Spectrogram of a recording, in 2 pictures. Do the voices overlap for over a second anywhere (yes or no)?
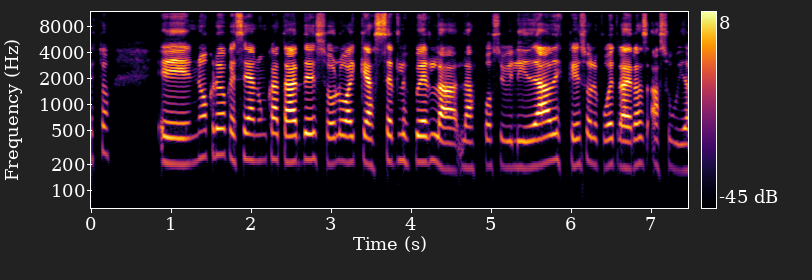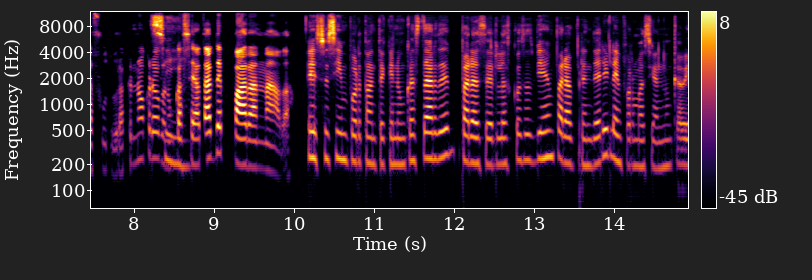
no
